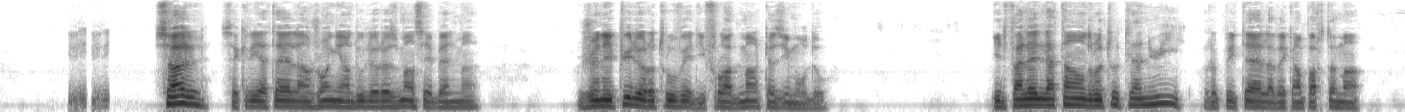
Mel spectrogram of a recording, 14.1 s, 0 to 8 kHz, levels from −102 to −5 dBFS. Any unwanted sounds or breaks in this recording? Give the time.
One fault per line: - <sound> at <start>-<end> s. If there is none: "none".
- laugh at 0.7-1.1 s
